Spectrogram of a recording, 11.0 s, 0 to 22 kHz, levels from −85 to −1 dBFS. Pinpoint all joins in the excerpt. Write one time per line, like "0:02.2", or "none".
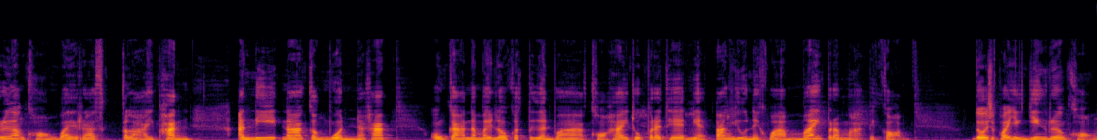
none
